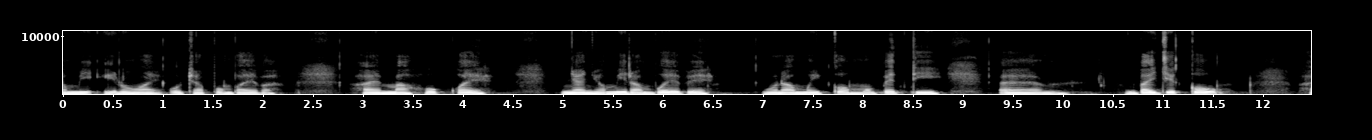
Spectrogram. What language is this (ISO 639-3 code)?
gui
